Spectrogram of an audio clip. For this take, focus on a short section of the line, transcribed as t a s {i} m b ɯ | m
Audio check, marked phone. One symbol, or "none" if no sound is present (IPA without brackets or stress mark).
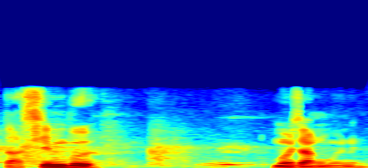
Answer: i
